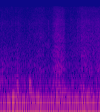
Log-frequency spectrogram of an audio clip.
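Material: Nothing is struck.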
